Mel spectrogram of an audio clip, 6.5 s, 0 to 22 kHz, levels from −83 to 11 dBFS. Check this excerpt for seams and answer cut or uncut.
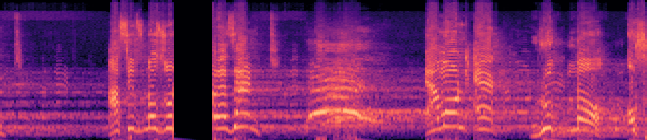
uncut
